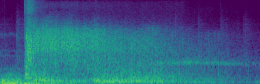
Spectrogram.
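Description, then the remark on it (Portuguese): A single loud explosion bursts out suddenly, followed by a long rumbling roar that slowly fades over several seconds, with no voices present. “Nesse momento, na hora que ele tá com a mão cheia de sangue assim do peito dele, ele pega assim e ele, ele bate com a mão suja de sangue no chão assim, faz um selo mágico e ele desaparece uma explosão.”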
